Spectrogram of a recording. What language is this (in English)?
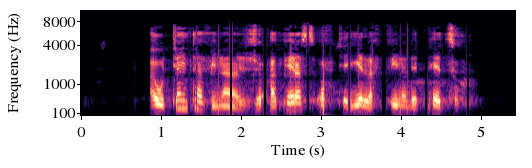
Esperanto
